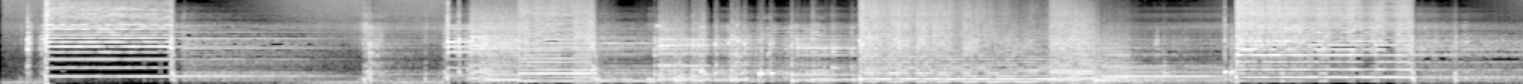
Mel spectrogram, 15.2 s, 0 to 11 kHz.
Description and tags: test electure
Testing the DS-40 in various USB class settings to determine if the unit can work as a cheap USB interface. Various settings of mic sensitivity and USB setting.Electric guitar direct from processor thru unit via USB to laptop. Using lecture mode microphone sensitivity setting.
guitar, test, usb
